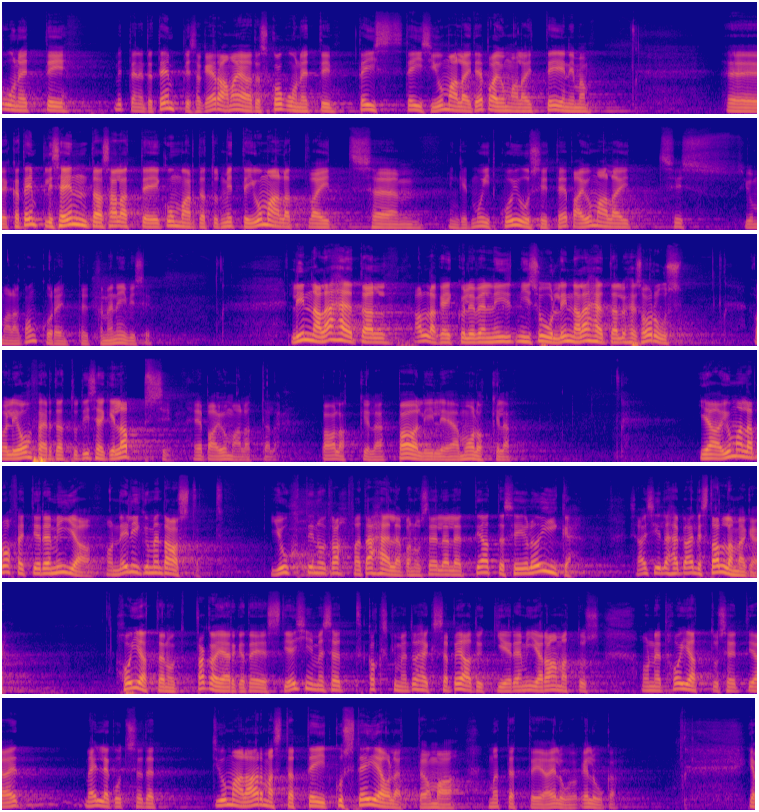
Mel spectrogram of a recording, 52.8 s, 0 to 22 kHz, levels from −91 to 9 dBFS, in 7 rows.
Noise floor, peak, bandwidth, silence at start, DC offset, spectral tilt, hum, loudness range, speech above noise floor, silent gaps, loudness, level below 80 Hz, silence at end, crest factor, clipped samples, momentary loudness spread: -68 dBFS; -2 dBFS; 13.5 kHz; 0 s; under 0.1%; -6 dB/octave; none; 6 LU; 44 dB; none; -24 LUFS; -42 dBFS; 0 s; 24 dB; under 0.1%; 15 LU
